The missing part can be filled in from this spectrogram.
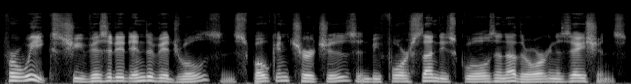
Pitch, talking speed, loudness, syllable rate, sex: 145 Hz, 150 wpm, -18 LUFS, 4.9 syllables/s, male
